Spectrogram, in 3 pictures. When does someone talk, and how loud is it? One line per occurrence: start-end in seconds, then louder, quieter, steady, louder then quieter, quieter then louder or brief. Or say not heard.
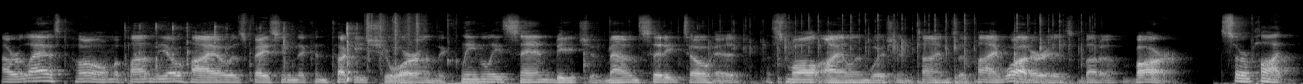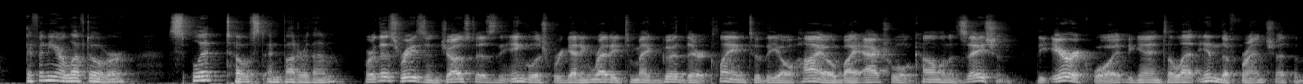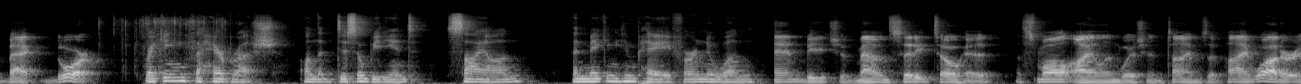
0.0-39.0 steady.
